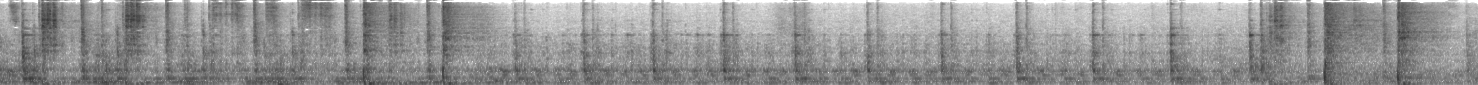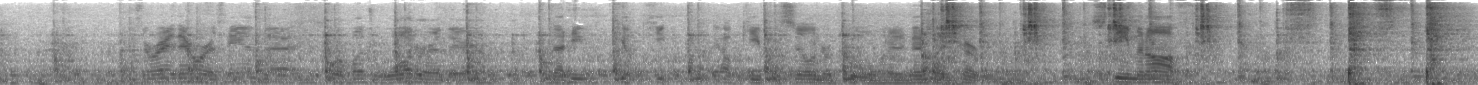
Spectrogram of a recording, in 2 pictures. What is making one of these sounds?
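An old engine chugs and pops steadily with a rhythmic beat.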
